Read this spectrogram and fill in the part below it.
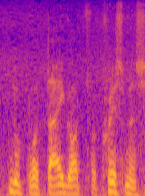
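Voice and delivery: ordinary talk, nothing marked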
